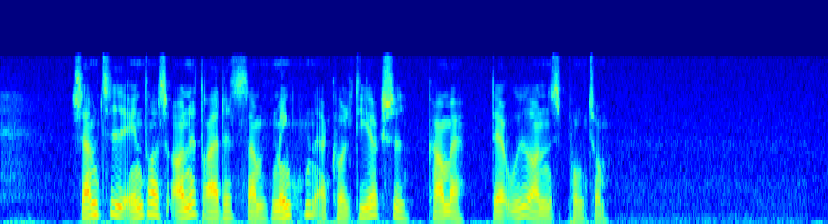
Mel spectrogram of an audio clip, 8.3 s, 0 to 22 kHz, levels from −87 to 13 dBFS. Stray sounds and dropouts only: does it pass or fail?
pass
